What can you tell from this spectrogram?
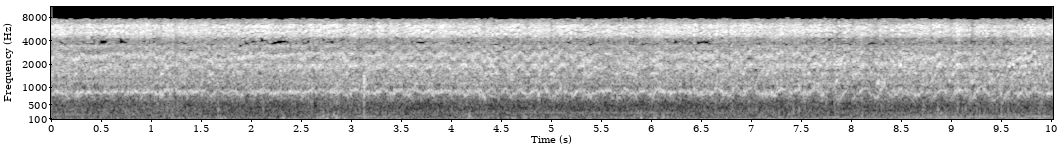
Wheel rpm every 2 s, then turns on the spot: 230, 230, 230, 230, 220.
none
